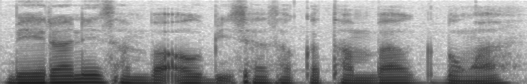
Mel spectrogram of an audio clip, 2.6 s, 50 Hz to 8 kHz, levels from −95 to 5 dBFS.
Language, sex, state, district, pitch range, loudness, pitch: Garo, male, Meghalaya, South Garo Hills, 95-105 Hz, -14 LUFS, 100 Hz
